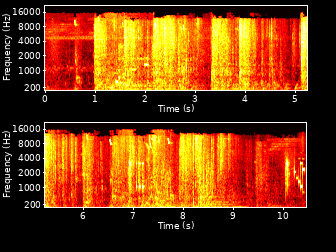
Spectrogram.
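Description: A pickaxe strikes wood and metal again and again with loud thuds.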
